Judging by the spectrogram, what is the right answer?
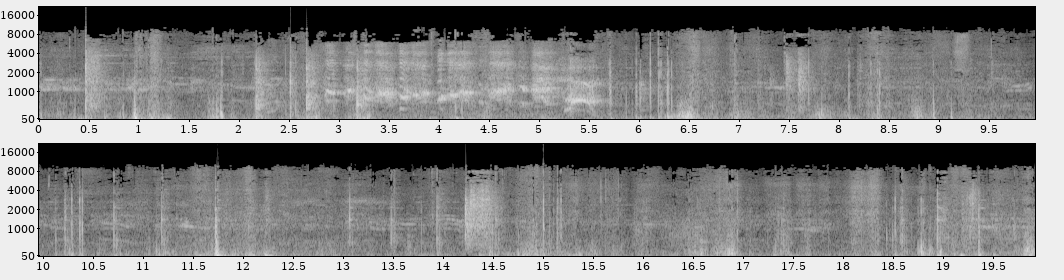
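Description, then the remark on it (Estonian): A ball bounces on a hard floor in a loose, irregular series of thuds, as a demonstration for someone to try bouncing it next, with faint background voices and room noise around the impacts. “Nii, proovi nüüd sina põrgata niimoodi.”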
